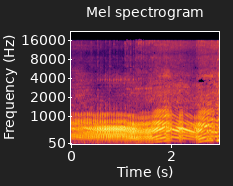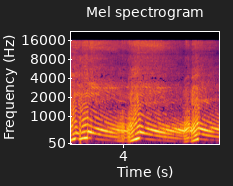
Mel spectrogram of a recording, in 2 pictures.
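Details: Echo CS4910 chainsaw with experimental taper-top piston/crank swap, ported for open crank, running a little warm, compression about 180 psi cold, 170 warm; screaming two-stroke pulls down smoothly into each cut and snaps back to high revs, clean and strong.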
